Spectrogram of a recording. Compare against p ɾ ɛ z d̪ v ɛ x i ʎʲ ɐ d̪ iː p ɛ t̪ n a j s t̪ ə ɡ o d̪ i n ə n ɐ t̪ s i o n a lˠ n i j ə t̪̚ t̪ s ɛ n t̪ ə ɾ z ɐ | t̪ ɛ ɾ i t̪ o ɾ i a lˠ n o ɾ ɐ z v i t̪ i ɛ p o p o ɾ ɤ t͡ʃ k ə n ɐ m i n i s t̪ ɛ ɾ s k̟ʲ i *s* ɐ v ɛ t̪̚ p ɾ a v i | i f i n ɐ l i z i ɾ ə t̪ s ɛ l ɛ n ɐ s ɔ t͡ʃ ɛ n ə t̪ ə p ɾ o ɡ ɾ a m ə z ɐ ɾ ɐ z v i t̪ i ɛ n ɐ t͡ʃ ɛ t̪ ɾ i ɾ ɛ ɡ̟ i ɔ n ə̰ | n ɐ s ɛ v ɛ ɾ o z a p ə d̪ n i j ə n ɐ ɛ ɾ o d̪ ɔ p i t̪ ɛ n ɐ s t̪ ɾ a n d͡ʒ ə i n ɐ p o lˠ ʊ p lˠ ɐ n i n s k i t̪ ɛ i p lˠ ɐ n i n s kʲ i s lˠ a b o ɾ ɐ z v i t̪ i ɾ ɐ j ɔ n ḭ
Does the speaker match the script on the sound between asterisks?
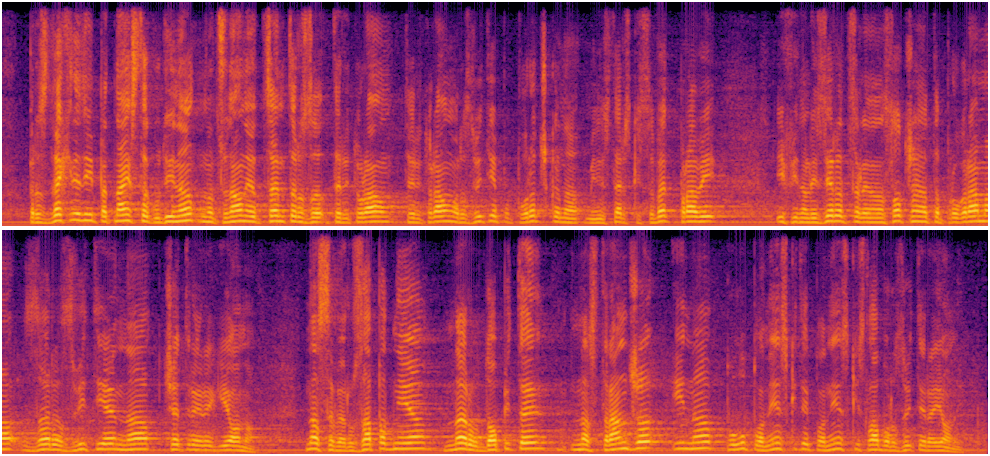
yes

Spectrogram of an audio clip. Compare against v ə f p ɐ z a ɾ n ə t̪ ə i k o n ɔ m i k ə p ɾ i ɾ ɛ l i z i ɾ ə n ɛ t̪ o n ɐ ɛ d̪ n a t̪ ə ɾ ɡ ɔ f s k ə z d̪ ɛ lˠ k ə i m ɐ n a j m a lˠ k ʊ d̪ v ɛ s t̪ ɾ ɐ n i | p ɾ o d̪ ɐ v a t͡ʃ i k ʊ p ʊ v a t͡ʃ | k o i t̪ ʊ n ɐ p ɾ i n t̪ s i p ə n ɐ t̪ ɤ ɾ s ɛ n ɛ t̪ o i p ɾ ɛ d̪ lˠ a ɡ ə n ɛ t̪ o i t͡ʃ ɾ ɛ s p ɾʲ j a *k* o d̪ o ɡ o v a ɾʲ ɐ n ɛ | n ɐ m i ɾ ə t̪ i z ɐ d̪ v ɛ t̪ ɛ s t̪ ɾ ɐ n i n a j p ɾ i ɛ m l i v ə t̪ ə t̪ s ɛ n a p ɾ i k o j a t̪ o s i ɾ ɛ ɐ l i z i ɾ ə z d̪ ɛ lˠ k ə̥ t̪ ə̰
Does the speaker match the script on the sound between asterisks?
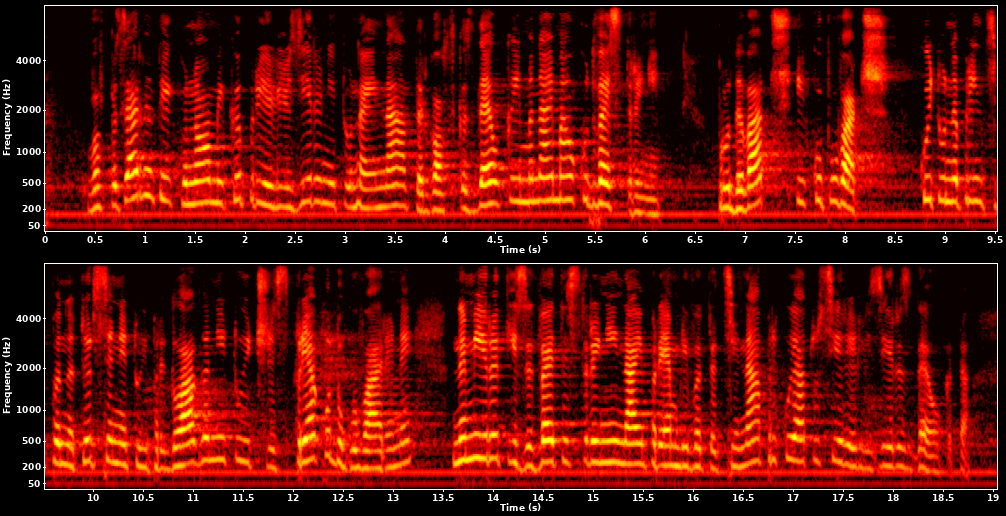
yes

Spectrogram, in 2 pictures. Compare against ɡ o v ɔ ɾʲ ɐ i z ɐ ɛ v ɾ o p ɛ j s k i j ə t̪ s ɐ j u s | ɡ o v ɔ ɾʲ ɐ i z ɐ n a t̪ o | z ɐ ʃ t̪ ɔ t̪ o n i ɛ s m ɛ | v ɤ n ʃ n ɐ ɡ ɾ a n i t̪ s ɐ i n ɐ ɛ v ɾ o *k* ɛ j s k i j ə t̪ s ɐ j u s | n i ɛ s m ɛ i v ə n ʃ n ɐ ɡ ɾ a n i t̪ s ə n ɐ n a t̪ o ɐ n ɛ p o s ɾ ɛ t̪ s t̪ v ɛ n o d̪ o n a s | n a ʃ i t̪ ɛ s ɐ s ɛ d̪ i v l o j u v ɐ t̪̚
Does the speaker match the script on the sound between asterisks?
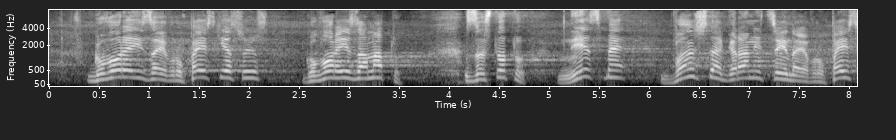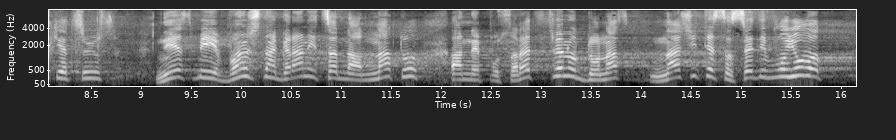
no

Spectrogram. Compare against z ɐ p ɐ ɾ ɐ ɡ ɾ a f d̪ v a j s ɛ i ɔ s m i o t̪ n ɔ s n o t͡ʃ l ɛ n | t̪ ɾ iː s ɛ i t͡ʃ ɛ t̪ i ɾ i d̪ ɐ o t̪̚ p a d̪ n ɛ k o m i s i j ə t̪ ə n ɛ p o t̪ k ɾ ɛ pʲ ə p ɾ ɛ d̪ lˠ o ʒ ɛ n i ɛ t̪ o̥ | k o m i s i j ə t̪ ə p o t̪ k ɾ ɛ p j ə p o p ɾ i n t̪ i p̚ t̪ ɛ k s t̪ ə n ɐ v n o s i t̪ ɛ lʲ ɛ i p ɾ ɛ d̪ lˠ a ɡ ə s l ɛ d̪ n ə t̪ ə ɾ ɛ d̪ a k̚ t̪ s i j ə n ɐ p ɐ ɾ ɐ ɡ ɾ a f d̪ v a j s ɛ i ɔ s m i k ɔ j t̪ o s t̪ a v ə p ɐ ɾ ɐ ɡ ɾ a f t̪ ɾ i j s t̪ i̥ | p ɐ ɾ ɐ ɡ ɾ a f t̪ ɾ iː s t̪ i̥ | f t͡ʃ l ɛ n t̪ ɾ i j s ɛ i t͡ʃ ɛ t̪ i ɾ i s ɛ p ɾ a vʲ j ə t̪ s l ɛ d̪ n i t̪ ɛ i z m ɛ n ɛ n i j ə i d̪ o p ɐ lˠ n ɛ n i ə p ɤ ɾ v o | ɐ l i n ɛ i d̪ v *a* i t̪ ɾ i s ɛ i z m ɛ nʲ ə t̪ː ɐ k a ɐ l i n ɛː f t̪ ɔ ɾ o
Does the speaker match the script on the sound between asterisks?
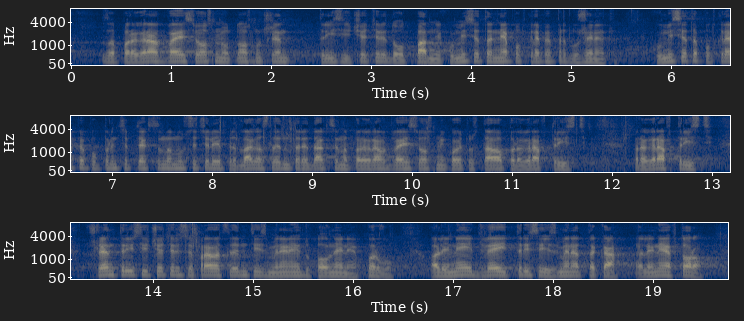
no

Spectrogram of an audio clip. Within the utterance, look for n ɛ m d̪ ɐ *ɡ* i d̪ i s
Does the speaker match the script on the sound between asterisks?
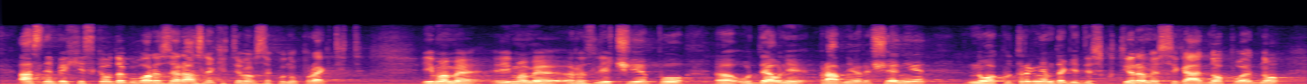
yes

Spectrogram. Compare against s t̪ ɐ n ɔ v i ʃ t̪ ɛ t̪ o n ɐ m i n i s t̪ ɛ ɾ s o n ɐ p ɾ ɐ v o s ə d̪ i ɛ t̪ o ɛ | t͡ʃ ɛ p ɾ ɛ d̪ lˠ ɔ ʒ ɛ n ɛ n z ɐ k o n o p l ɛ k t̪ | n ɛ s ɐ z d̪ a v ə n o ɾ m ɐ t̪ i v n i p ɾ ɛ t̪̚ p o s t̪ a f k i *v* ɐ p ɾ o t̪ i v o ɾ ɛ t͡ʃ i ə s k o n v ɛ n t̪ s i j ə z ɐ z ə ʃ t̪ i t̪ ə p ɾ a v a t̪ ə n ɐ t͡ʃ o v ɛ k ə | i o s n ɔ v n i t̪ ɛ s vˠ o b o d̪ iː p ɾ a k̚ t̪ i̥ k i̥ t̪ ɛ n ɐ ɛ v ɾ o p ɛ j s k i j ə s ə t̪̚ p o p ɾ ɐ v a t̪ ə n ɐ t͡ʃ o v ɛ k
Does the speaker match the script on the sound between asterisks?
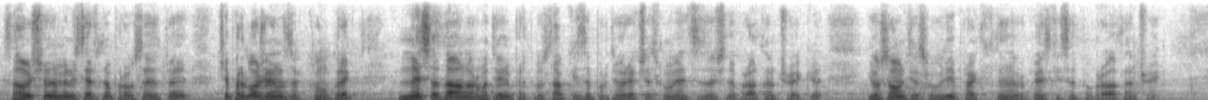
no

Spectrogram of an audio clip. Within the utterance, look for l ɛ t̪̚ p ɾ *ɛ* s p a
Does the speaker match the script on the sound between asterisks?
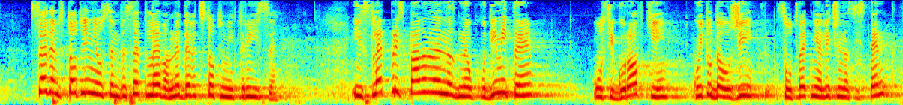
no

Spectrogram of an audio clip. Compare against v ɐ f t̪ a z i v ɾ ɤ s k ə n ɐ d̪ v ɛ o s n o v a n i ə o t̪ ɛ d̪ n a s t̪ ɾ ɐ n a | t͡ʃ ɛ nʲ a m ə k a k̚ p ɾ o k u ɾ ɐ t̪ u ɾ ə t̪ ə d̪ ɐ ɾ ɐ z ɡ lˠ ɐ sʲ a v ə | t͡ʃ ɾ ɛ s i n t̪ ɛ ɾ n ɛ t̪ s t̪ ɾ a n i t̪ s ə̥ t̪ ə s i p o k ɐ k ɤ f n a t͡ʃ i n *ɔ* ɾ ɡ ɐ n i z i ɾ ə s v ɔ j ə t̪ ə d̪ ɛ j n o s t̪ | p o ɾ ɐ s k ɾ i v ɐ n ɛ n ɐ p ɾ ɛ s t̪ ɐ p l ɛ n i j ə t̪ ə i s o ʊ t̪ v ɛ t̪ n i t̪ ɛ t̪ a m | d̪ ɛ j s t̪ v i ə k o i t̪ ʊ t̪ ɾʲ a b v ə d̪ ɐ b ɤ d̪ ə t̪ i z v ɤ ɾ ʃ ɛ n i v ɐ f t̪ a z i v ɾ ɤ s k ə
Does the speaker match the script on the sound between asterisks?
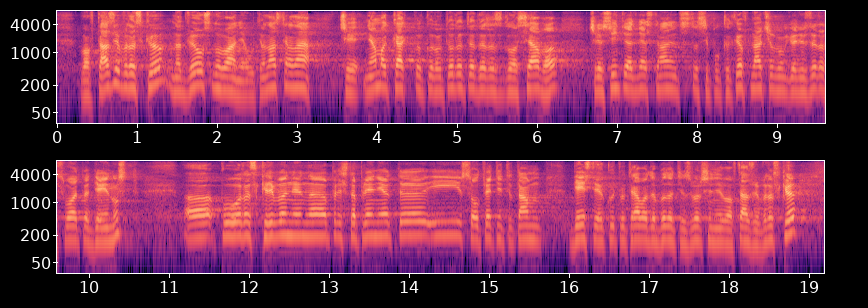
no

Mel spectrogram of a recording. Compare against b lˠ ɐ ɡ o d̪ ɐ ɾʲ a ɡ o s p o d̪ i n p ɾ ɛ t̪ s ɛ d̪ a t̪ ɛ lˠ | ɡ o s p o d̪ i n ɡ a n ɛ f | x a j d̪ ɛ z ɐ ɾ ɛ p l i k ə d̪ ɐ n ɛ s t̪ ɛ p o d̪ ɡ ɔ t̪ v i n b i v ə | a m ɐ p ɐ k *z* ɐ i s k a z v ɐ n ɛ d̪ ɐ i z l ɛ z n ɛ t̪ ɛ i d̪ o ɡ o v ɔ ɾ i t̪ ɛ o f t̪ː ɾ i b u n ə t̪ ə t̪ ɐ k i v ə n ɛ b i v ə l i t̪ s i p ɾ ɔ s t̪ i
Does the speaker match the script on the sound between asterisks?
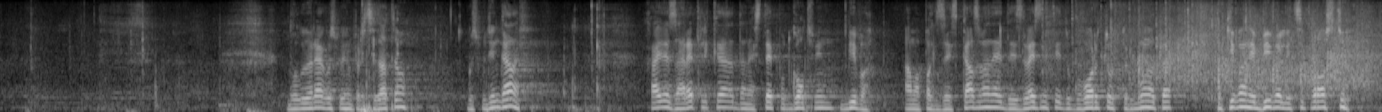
yes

